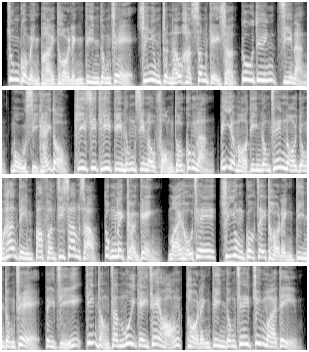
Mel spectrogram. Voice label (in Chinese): 男【促销】; 电动车; 粤男; 台铃电动车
